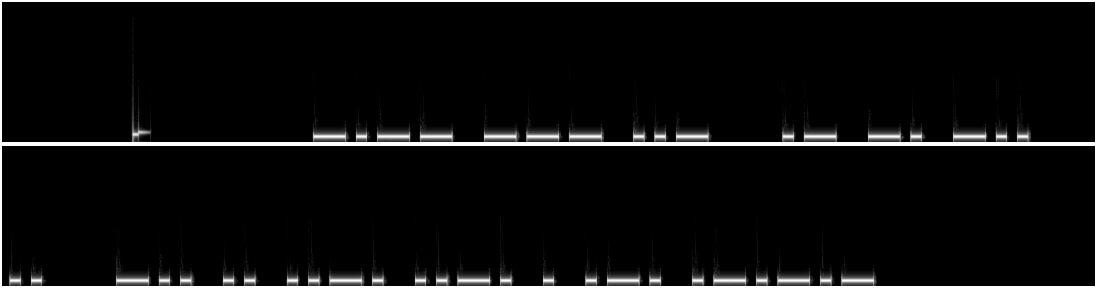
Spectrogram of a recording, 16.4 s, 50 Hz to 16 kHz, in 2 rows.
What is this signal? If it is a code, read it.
Morse code, heard as a keyed tone, about 15 wpm, 700 Hz. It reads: YOU AND I DIFFER.
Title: Sentences from Top 1000 Words - Review Part 1 - 15wpm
